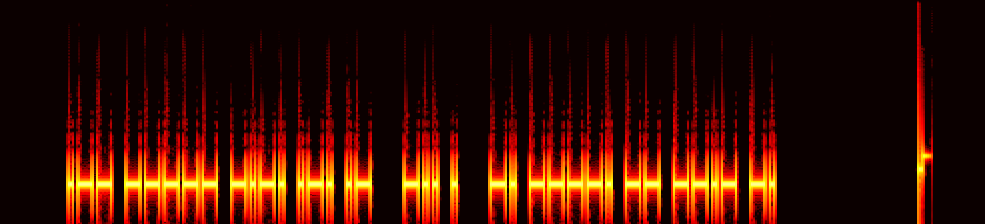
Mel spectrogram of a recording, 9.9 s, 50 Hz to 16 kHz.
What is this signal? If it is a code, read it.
Morse code, heard as a keyed tone, about 25 wpm, 700 Hz. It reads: W0CRA DE N9MQN
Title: USA Callsign DE Callsign - 5 Characters - 25wpm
